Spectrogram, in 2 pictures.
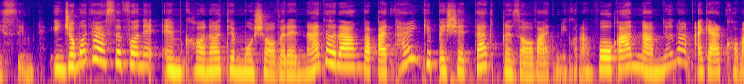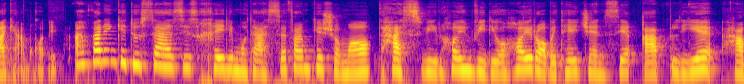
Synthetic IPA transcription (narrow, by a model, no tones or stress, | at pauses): ist̪ḭːmʔind͡ʒɒːmot̪ʰæːsːe̞fɒːne̞ʔemkʰɒːnɒːt̪ʰemoʃɒːve̞ɾe̞næd̪ɒːɾæmvæbæt̪ʰːæɾiːncʰe̞be̞ʃed̪ːæt̪ʰɢe̞zɒːvæt̪mḭːkʰo̞næ̰mvɒːɣeænmæmnuːnæmʔæ̰ɟæɾkʰo̞mʔæcʰæ̰mkʰo̞̰nḭːd̪̥̚ʔævːælincʰe̞d̪uːst̪eæziːz̥xe̞jliːmot̪ʰææsːe̞fæmcʰe̞ʃo̞mɒːt̪ʰæsviːɾhɒːiːnviːd̪eoɦɒːjeɾɒːbet̪ʰe̞jed͡ʒe̞nsijeɢæb̥liehæ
